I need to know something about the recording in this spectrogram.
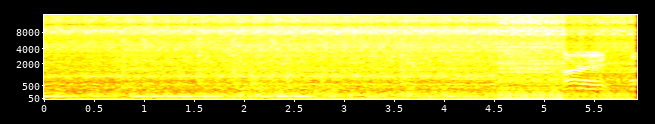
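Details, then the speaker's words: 2006 Ford F-350 6.0 Powerstroke diesel, second start after broken high-pressure oil O-ring repair and vent tube routed: fires and settles into steady, even low idle with no misses or knocks; normal start. "I did forget something. Second start up. Now I got that vent tube routed. Should start a lot easier."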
